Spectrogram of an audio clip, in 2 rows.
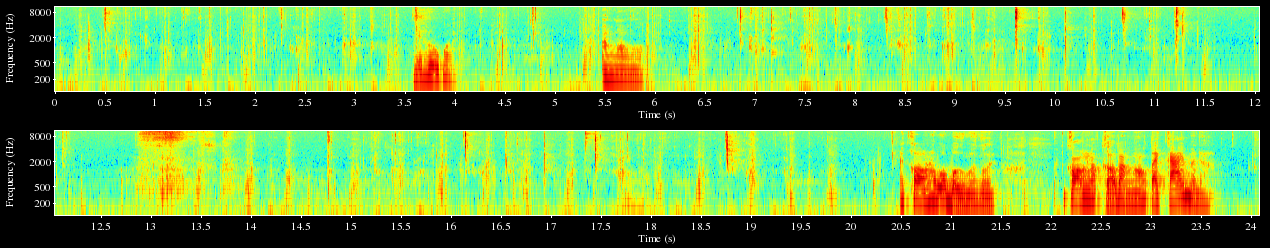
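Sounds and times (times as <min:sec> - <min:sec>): crunchy chewing: 0:00.0 - 0:20.6
slurping suck: 0:12.7 - 0:14.1.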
